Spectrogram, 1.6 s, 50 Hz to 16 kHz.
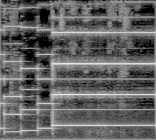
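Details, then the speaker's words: BPL Relife 900 biphasic defibrillator with AED, energy set from default 200 J down to 50 J for testing: short rising electronic tones ending in a steady high beep as paddles charge. "तो हमें इसको 50 joules कर देना है। 50 joules करते ही starting में just for testing हम कर रहे हैं इसको। ठीक है? नाउ चार्ज का बटन प्रेस करेंगे।"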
